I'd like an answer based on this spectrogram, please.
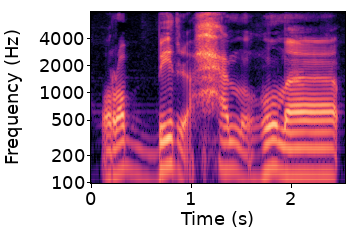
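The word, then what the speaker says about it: رَبِّ ارْحَمْهُمَا: আমরা বলি রাব্বির হামহুমা, রাব্বির হামহুমা না, উচ্চারণটা হবে রব্বির, রব্বির, রব, রব, রাব না, রব, রব্বির। যদি বলি রাব্বির তখন রাব হয়, রাব না, রব, রব, রব্বির হামহুমা, হামহুমা। এই জায়গায় গলাটা একটু শোষ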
